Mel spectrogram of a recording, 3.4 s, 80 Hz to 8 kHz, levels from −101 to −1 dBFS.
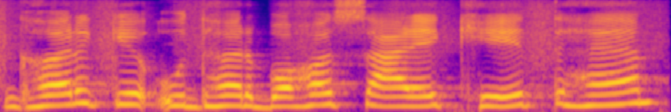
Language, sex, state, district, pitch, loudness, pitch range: Hindi, female, Jharkhand, Palamu, 265 Hz, -14 LUFS, 250-285 Hz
